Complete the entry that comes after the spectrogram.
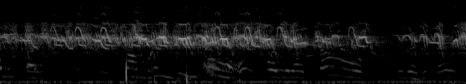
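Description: Many small birds chirping in a dense, continuous chatter of quick high notes, with lower gliding squeaks breaking in now and then.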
